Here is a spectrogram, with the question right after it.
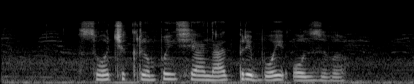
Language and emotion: Russian, neutral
